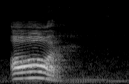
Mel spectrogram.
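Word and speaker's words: hour: और, H silent, और, एन आर, इसमें भी अ की आवाज आ रही है।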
